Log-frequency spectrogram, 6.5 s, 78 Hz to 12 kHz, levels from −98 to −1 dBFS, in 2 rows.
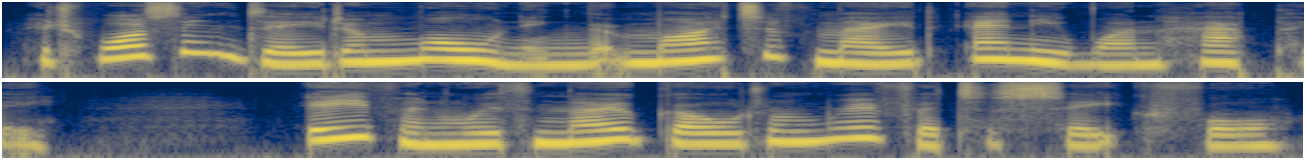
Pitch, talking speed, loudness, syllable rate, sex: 235 Hz, 175 wpm, -17 LUFS, 4.8 syllables/s, female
